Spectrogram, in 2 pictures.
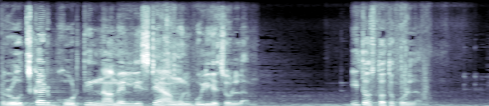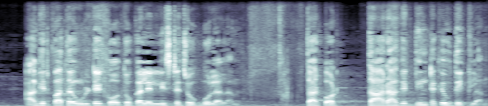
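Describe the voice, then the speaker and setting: A man narrating a first-person horror story in a measured, suspenseful manner. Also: on the high side, animated, a little mellow. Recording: long hall reverb with music. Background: faint background music.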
